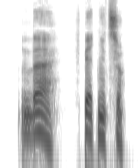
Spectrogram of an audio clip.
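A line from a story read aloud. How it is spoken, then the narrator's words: Sighing. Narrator (Russian): вздохнул Денис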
